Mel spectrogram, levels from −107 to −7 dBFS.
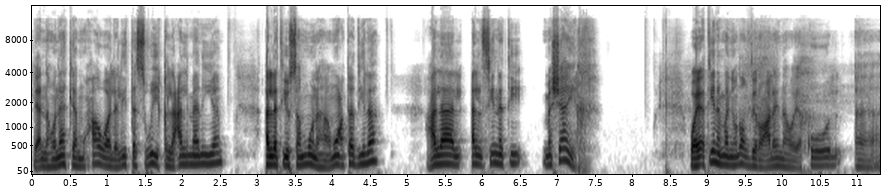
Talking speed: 85 wpm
